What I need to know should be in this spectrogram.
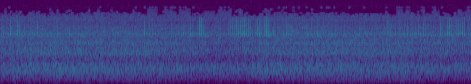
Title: Rough idle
